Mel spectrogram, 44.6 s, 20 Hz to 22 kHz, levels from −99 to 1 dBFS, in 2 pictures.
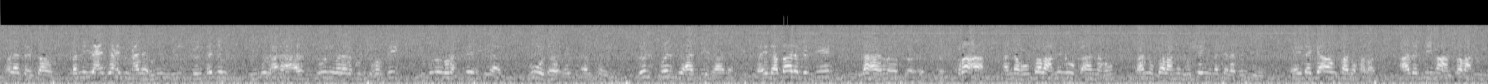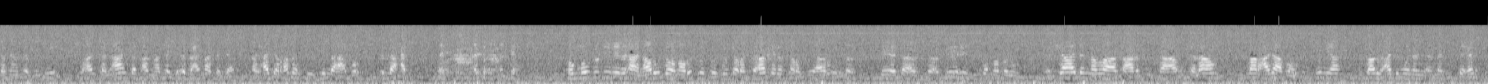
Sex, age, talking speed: male, 50-69, 130 wpm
